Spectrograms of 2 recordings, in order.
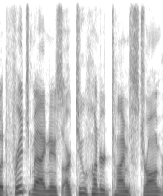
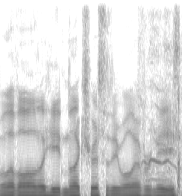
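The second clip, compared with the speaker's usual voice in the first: put-on sleepy, drowsy male voice. Recapping a scene, the speaker quotes a guy: mock-sleepy voice. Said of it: "in the sleepiest voice possible".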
